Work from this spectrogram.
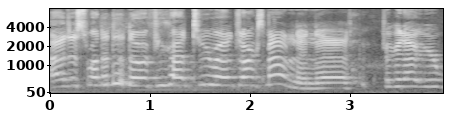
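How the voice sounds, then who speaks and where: In a put-on character voice, the speaker talks at a high pitch and a fairly quick pace over clear background noise. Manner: silly, exaggerated.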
